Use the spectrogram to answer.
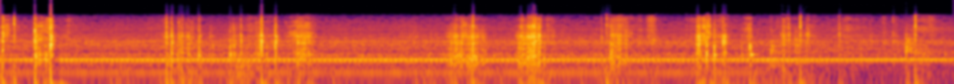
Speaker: power supply is an old one so you can kind of hear it rattling but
